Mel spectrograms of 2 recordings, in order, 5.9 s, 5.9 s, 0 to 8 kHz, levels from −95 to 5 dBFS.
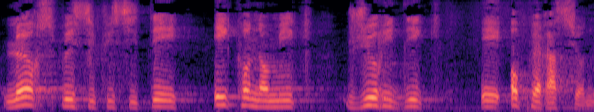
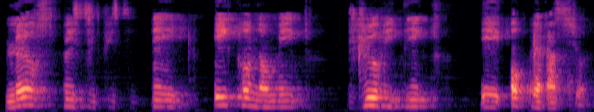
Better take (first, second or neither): first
